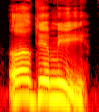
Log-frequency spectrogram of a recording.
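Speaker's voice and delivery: long, high-pitched sigh of dismay. A narrator's reading. Miss Murdstone greeting the returned boy, sighing. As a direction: draw it out high and slow, like a sigh. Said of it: "sighed Miss Murdstone".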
